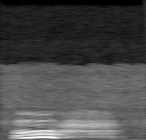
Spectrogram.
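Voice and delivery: high, loud storybook "oof"; sudden cartoon grunt of effort; effortful oof. A narrator's reading. Monkey toppling under heavy weights, loud oof.

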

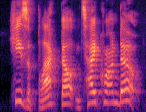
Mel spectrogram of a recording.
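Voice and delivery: high, loud protest; indignant outburst. A narrator's reading. Deirdre defends Noah loudly.

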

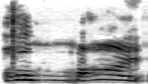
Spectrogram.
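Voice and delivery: startled little gasp of dismay. Acted. Mum remembering she forgot the blueberry pie, gasping dismay.

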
